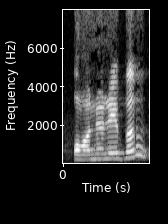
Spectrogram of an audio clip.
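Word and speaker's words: honourable: एन ऑनरेबल mayor. तो ऑनरेबल ऐसा लग रहा है ना कि ओ से स्टार्ट कर रहे हैं, क्योंकि एच यहाँ पर क्या होता है, साइलेंट, इसलिए इससे पहले भी एन आया.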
